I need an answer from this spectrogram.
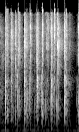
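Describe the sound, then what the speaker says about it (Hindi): An audience at a Maithili folk performance claps in quick, irregular bursts for a troupe of performers, close, sharp and fairly loud handclaps with no speech. "एक बार उनका सबके लिए जोरदार झमकौआ ताली अपने सब बजा दियो"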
